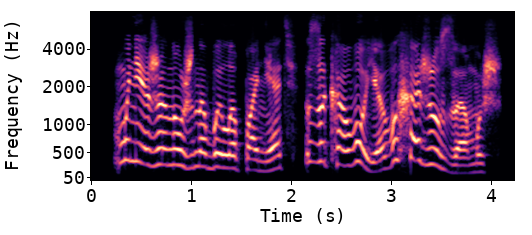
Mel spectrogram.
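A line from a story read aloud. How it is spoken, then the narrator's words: Wife laughing. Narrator (Russian): засмеялась супруга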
